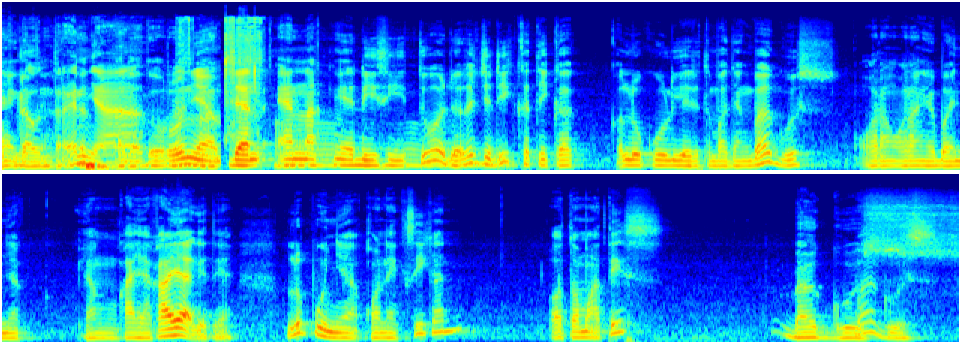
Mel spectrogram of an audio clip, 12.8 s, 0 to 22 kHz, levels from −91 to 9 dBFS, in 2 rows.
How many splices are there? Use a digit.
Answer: 1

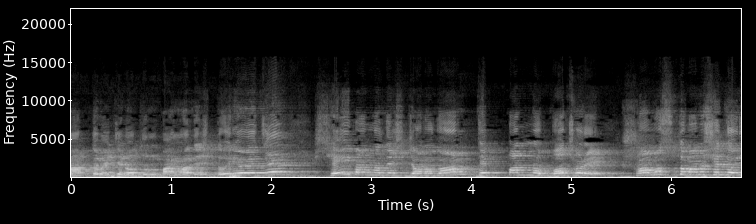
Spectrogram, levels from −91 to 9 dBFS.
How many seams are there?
0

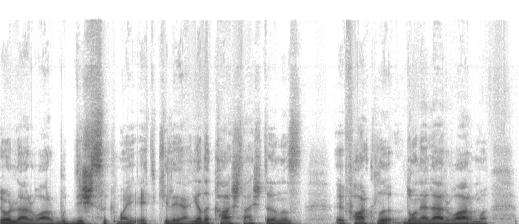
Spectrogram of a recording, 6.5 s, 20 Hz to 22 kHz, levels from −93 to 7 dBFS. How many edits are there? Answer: 0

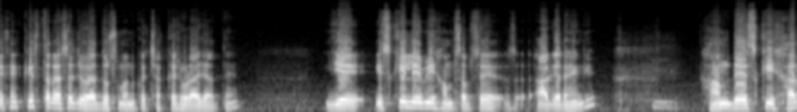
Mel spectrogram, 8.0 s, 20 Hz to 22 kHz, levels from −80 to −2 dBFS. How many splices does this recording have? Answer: 0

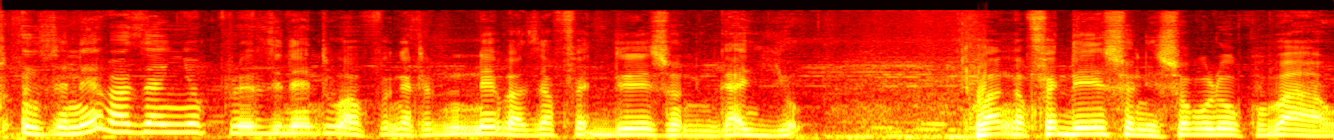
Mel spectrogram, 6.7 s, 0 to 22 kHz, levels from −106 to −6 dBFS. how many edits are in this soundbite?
0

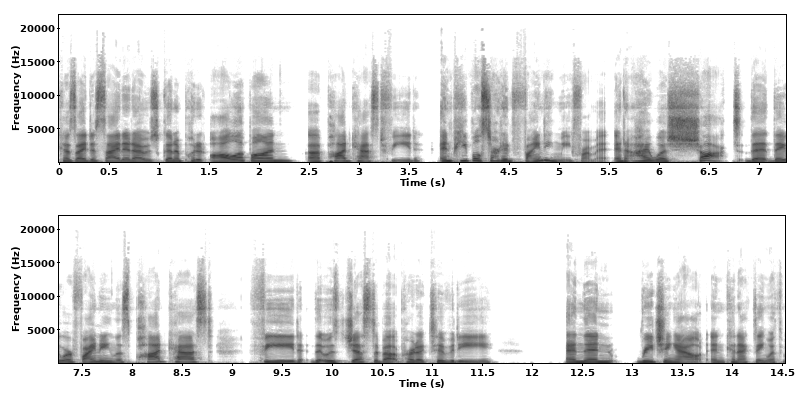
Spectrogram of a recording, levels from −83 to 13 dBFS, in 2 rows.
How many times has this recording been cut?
2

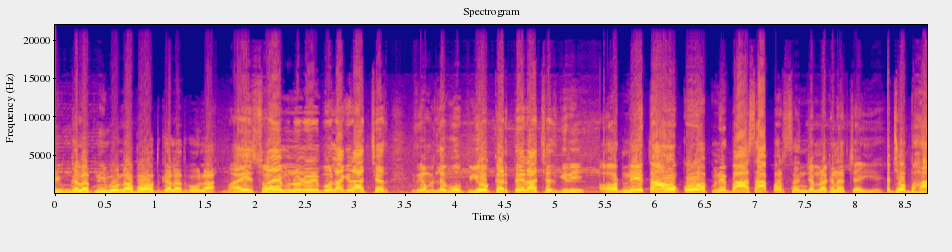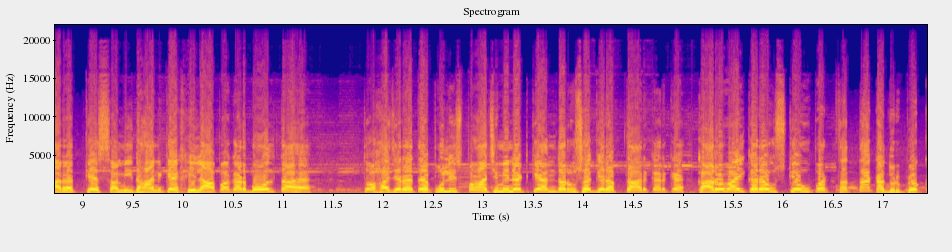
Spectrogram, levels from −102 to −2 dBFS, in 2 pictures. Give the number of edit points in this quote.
5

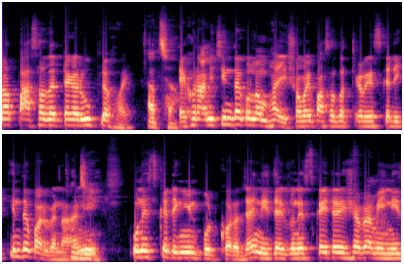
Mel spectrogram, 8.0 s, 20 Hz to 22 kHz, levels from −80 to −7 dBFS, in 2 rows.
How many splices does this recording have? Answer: 0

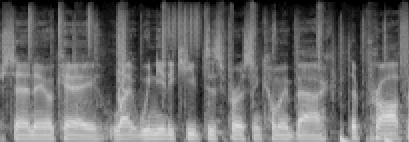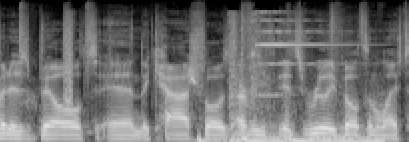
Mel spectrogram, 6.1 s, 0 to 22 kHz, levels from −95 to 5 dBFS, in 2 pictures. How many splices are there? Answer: 1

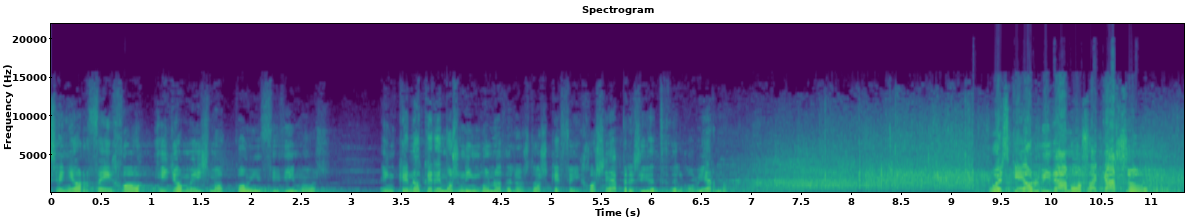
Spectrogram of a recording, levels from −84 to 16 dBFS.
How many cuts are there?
1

